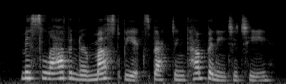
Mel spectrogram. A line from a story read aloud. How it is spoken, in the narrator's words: she whispered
